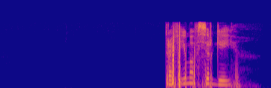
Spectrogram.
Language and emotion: Russian, neutral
